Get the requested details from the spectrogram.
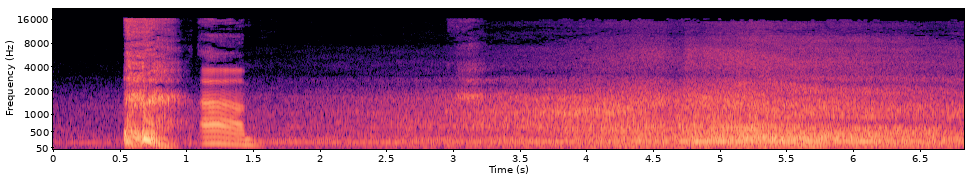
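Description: After a brief throat clear, a loud bus rumbles by outside, its broad engine and road noise swelling steadily and staying heavy through the end.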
